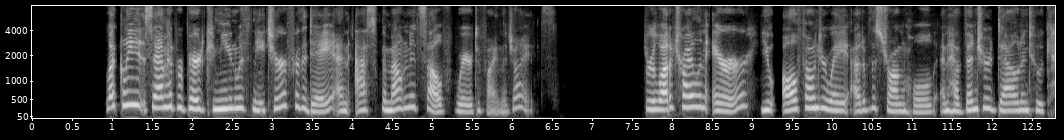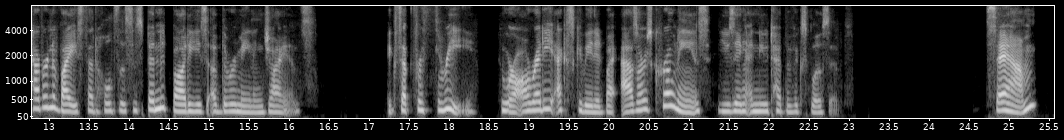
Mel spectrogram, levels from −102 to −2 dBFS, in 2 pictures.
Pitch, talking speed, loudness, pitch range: 215 Hz, 165 wpm, -26 LUFS, 190-255 Hz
